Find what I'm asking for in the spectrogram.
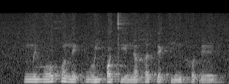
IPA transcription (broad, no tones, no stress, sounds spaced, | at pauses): m e v o x o n e k w ʊ j ʔ ɔ tʲ e n ɪ χ i f ɾʲ a k i m h ʊ ɗ ɪ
